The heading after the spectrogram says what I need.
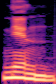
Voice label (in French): "nian4", chinois; Cours-de-Chinois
